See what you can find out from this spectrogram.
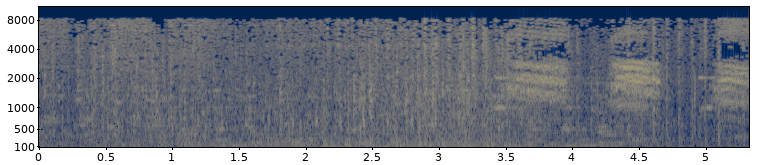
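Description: crow cawing

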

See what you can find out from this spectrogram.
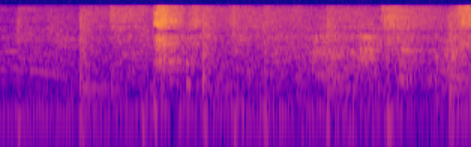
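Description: dogs barking and whimpering

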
